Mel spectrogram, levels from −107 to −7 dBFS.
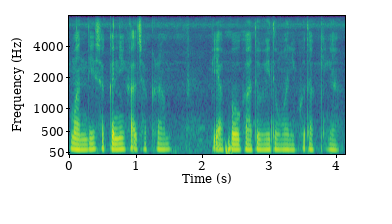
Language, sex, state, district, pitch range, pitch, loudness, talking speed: Garo, male, Meghalaya, South Garo Hills, 110-120 Hz, 115 Hz, -22 LUFS, 100 wpm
